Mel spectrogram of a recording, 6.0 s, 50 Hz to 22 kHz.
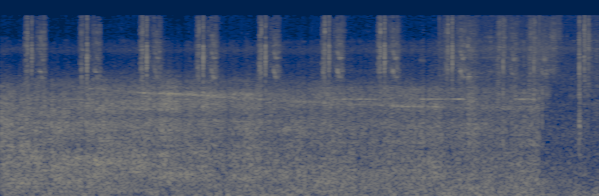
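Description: A-10 Thunderbolt II's twin TF34 turbofan engines passing overhead: a steady jet rush with a thin high whine. The sound thins out suddenly near the end.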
